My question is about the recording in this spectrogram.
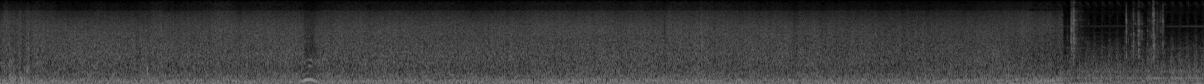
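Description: A large waterfall rushing: a steady, dense hiss of falling water. Near the end it cuts off abruptly into the hum of a helicopter cabin.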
